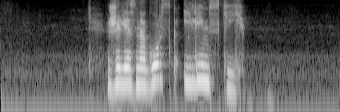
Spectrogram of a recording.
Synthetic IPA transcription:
ʐɨlʲɛznɐɡorskilʲimskʲij

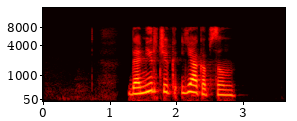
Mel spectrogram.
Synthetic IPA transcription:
d̪amʲirt͡ʃʰɪkjakapʰsɨn

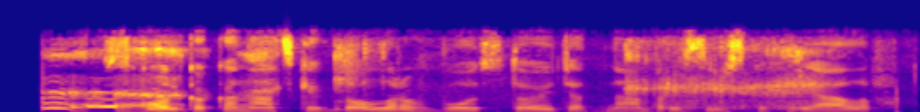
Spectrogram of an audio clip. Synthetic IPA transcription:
sko̞lʲkəkɐnat̪skʲɪɣd̪o̞lˠːəɾəfbudʲɪt̪st̪o̞ɪtʲɐd̪nabɾɐzʲilʲskʲɪxɾʲɪalˠəf

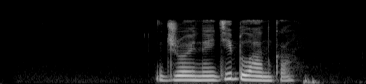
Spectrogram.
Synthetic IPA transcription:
d͡ʒɔjnɐjdʲiblˠɑnkɐ

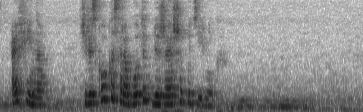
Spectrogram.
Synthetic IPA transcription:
ɐfʲinə | t͡ɕɪɾʲɪskolʲkəsɾɐbo̞t̪əjɪt̪̚blʲɪʐajʂɨjbʊdʲilʲnʲɪk

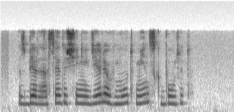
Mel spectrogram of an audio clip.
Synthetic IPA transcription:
zbʲerʲnasʲlʲed̪ʊjʊɕːɪjənʲɪdʲelʲɪvmut̪mʲinskbudʲɪt̪

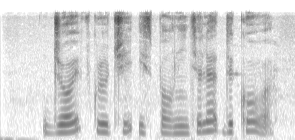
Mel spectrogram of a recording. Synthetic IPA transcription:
d͡ʒojfklʲʉt͡ɕiʔɪspɐlˠnʲitʲɪlʲəd̪ɨkovɐ̰

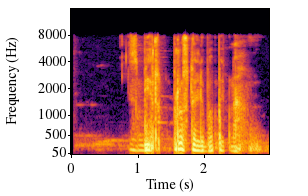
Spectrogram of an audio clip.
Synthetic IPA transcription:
zʲbʲirpɾʔɔst̪ɔlʲubɐpɪt̪nɐ

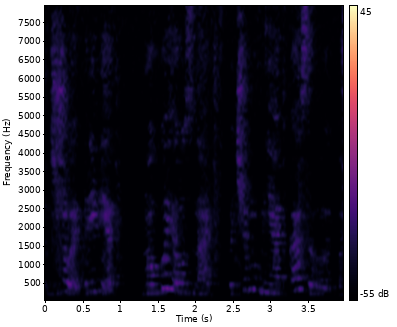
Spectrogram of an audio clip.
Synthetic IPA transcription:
d̪ʐo̞jpɾʲɪvʲe̞t̪ | mɐɡujaʊznatʲpət͡ɕɪmumnʲeɐt̪kazɨvəjʊt̪̚p

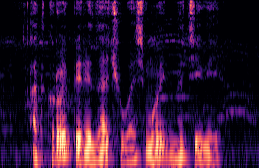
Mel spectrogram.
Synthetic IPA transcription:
ɐt̪kɾojpʲɪɾʲɪd̪at͡ɕʊvɐsʲmojnətʲivʲi

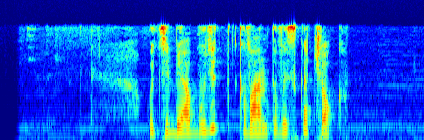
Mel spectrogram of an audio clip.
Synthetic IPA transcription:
ʊtʲɪbʲabudʲɪt̪kvant̪əvɨjskɐt͡ɕok

